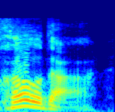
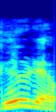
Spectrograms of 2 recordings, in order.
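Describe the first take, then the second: First: It has a Dutch-style throaty, spitty opening sound. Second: It has a plain English-style hard g opening. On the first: "that spitty sound" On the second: "we have English pronunciations of these things"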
